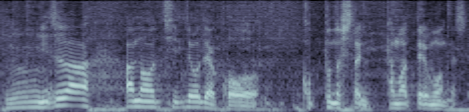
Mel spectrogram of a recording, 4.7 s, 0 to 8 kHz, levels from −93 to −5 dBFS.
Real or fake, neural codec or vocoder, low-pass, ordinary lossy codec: fake; codec, 16 kHz, 4 kbps, FunCodec, trained on Chinese and English, 50 frames a second; none; none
